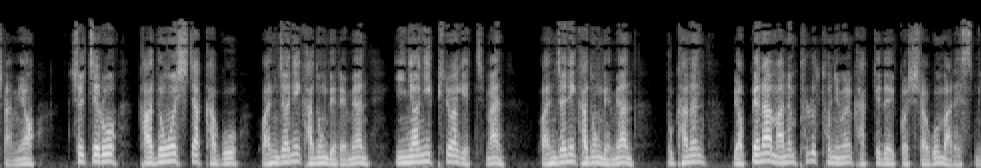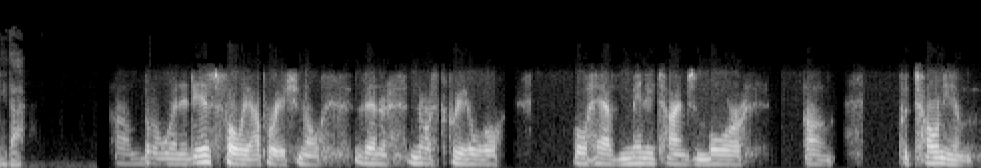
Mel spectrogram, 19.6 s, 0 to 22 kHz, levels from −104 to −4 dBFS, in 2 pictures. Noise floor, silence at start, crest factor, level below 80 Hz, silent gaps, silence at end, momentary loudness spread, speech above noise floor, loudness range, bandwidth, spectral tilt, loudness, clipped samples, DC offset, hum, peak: -72 dBFS; 0 s; 22 dB; -58 dBFS; 10.80-10.90 s; 0.1 s; 13 LU; 48 dB; 4 LU; 13 kHz; -6.5 dB/octave; -25 LUFS; under 0.1%; under 0.1%; none; -4 dBFS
